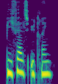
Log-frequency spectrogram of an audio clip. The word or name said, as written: bifaldsytring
